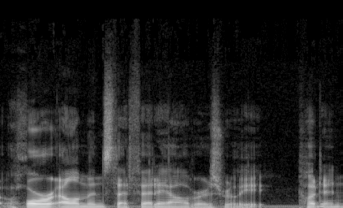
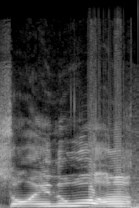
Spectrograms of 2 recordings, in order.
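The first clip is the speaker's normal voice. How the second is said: high, loud mock rough English accent on "Salt in the water"; 8 dB louder than usual. Imitating the character's accent to mock the dialogue, in an English accent. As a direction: squeal it in a hammed-up English accent. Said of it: "rough English accent".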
